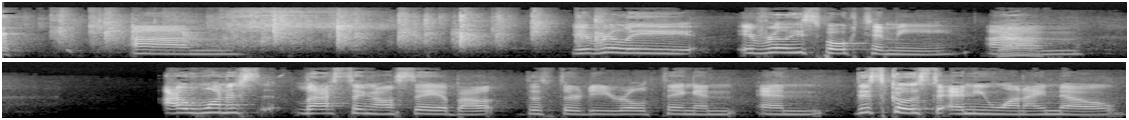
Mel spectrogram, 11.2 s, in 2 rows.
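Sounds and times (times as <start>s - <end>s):
crowd clapping: 0.0s - 3.2s
speech: 0.7s - 1.4s, 2.9s - 5.5s, 6.5s - 11.2s.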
